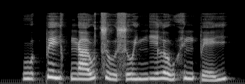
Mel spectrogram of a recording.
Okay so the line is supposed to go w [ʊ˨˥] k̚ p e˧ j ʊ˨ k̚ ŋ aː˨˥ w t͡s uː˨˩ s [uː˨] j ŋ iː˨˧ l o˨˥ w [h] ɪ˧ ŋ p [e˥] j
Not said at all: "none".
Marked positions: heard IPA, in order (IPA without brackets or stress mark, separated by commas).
ʊ˨˥, uː˨, h, e˨˥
